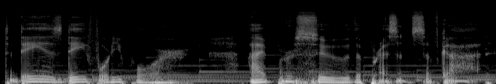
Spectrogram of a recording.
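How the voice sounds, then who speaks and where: A man's voice: on the low side, slow pace, over music. A middle-aged man hosting a devotional livestream and podcast, talking in a casual, rambling, self-deprecating way with lots of restarts.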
